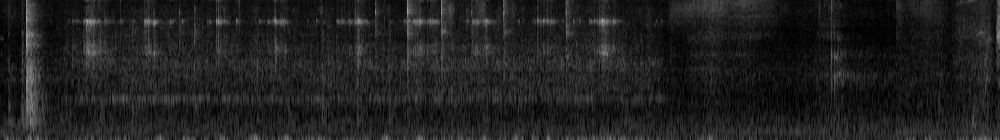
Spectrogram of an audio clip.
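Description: Light metallic clicks and ticks, roughly two a second for several seconds, from cranking a milling machine's axis feed while a dial test indicator runs along the extended quill. A faint steady hum lies underneath and fades about seven seconds in.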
